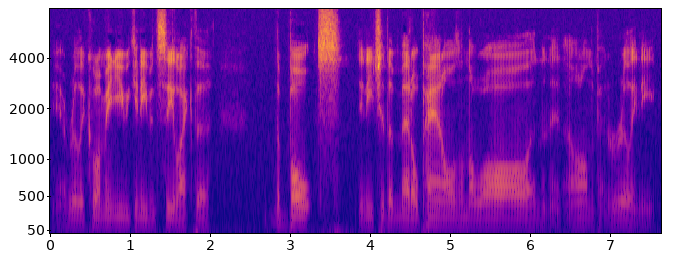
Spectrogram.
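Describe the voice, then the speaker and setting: A man hosting a casual game commentary livestream, chatty and quick to laugh as he talks to the chat room. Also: fairly low pitch, flat delivery, creaky, bright, forceful tone, no room sound. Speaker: host of a game commentary stream.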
